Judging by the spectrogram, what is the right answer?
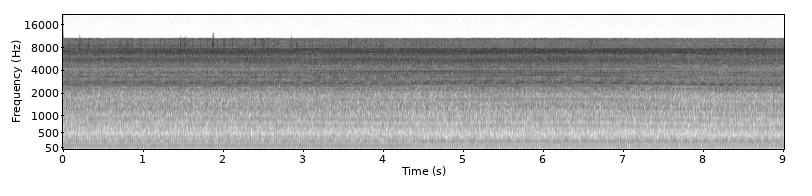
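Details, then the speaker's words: Singer PA style sewing machine motor from a model 600 deliberately flooded with oil: high steady whine slowing, with uneven rattling chatter; oil-soaked carbon brushes slipping and rattling on the commutator. "I can kind of hear the carbons well I call them carbons the motor brushes rattling now and slipping around"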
